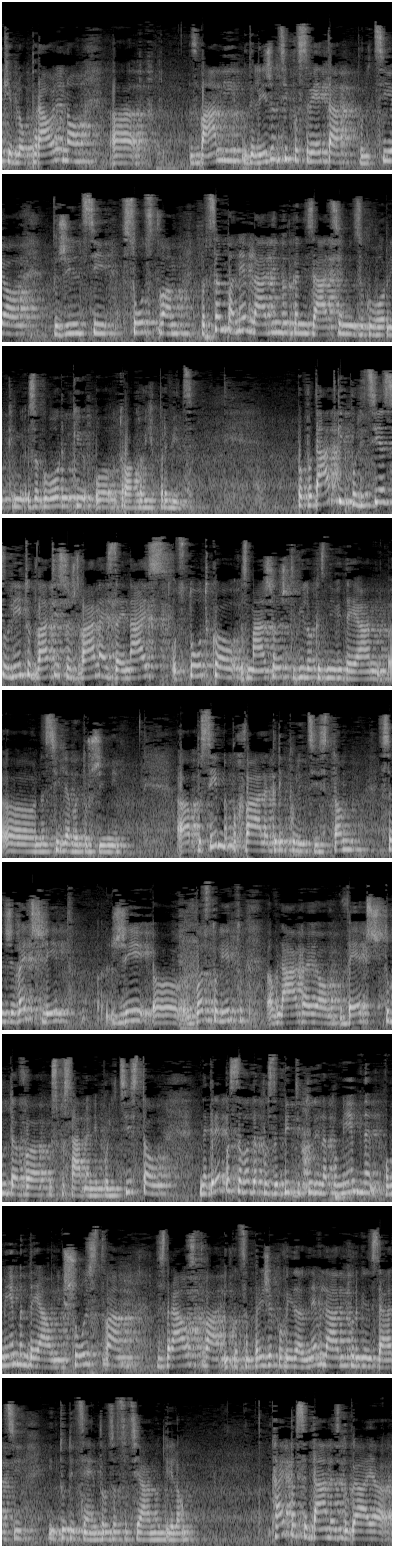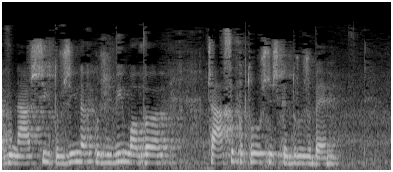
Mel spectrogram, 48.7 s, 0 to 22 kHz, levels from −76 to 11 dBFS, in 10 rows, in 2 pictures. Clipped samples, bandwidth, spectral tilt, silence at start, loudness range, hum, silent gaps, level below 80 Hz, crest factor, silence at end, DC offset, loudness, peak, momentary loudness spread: under 0.1%; 14.5 kHz; -4 dB/octave; 0 s; 2 LU; none; none; -42 dBFS; 14 dB; 0 s; under 0.1%; -14 LUFS; 0 dBFS; 7 LU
